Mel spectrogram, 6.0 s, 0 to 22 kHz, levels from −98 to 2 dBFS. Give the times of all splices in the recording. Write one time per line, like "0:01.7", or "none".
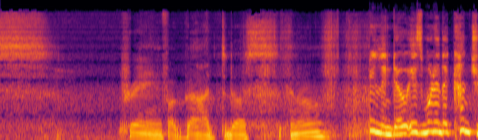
0:04.6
